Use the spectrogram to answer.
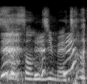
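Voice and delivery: dit en éclatant de rire; réponse hilare, plus forte; en riant. Real, not acted. Joke about museum size. (en riant aux éclats)

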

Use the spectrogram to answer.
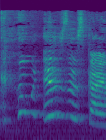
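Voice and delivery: very high, loud, drawn-out disbelief; incredulous. Retold or imitated. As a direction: squeal it in comic bafflement. Retelling disbelief at stranger.

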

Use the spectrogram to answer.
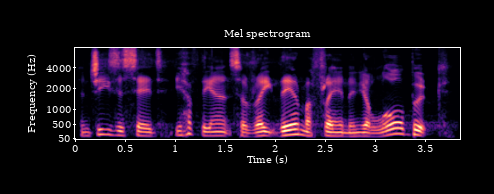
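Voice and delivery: reading a comic Glasgow Bible in a thick Glaswegian accent; broad Glasgow accent. Shown as a demonstration. Preacher reading the Good Samaritan to the church in a broad Glasgow accent. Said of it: "put on my accent a bit and read a bit of comedy".

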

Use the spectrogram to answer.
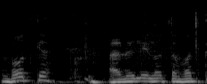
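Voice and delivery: hammed-up Russian accent; mock Russian accent. Storyteller joins the joke about friend's dad, mock Russian accent. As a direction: play along as a joke Russian. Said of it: "I don't know how to do a Russian voice".

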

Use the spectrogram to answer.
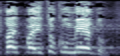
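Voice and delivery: lightly voiced frightened son; scared child. Son telling his father he fears the roach, a mild scared whine. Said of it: "Daí o Vitor".

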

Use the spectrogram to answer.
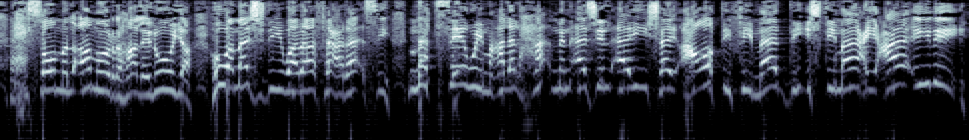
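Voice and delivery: high, loud rallying cry to the congregation; impassioned, high-pitched pulpit shout; full-force preaching. Real, not acted. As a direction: preach it at the top of your voice.

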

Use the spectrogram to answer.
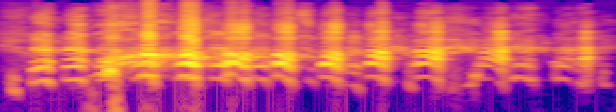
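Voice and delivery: long, high peals of laughter; big burst of laughter. Real, not acted. Co-host teasing about a breakup, cackling laughter. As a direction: laugh helplessly at a cruel jibe.

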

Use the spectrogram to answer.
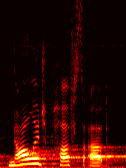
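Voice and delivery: drawn-out, deliberate words; preacher leading a call-and-repeat, slow; slow emphatic recitation. Shown as a demonstration. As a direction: spell it out slowly for the church to repeat. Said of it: "Say that with me".

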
